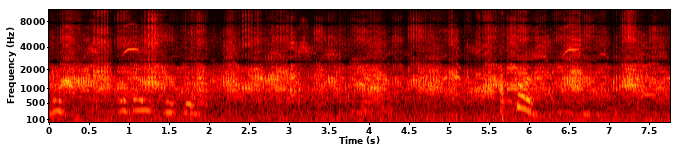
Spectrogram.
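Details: Demoiselle crane flock of roughly 2,500 birds at Keechan, Rajasthan, India, January 2016, passing overhead and landing to drink at a small lake; steady massed rolling calls, with short curved notes and one sharp downward-sliding call near the sixth second.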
